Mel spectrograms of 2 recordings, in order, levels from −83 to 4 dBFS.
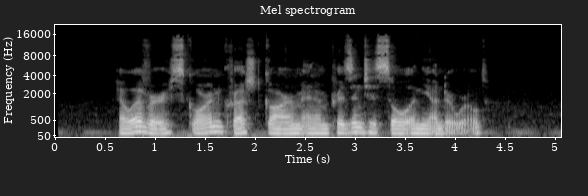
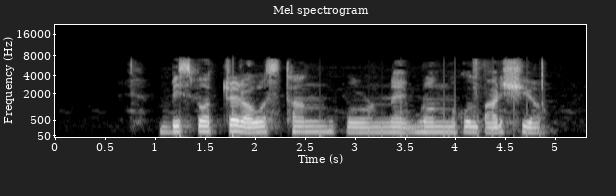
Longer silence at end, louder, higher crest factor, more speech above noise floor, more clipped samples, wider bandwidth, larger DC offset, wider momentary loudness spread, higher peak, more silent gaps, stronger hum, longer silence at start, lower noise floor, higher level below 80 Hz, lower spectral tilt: first, 0.8 s vs 0.4 s; about the same, -20 LUFS vs -19 LUFS; about the same, 14 dB vs 18 dB; second, 34 dB vs 57 dB; neither; first, 15.5 kHz vs 7.6 kHz; neither; second, 7 LU vs 12 LU; second, -6 dBFS vs -2 dBFS; neither; neither; second, 0.65 s vs 1.05 s; second, -53 dBFS vs -76 dBFS; first, -46 dBFS vs -52 dBFS; first, -6 dB/octave vs -4 dB/octave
